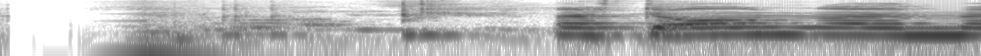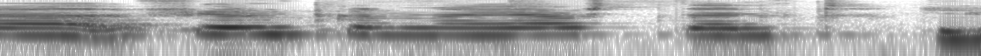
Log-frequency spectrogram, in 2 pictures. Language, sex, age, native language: Icelandic, male, 13, Icelandic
